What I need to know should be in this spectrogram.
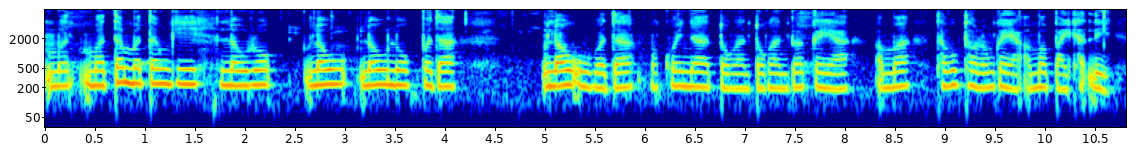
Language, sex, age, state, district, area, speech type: Manipuri, female, 18-30, Manipur, Kakching, rural, spontaneous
